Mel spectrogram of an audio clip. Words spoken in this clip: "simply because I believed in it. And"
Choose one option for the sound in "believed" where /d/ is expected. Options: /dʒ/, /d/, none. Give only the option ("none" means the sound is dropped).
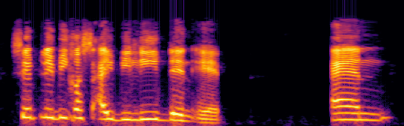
/d/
